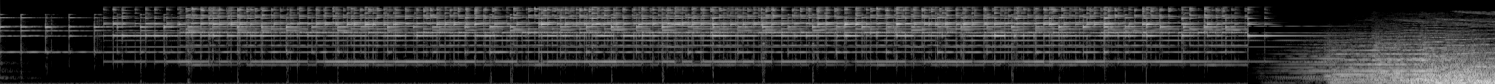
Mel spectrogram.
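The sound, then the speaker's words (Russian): A school bell rings for the first bell of the new school year, a bright, loud metallic ringing that holds steady for about eleven seconds before cutting off as a fuller sound takes over. “Звени, звени, звонок, наш первый, самый-самый.”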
